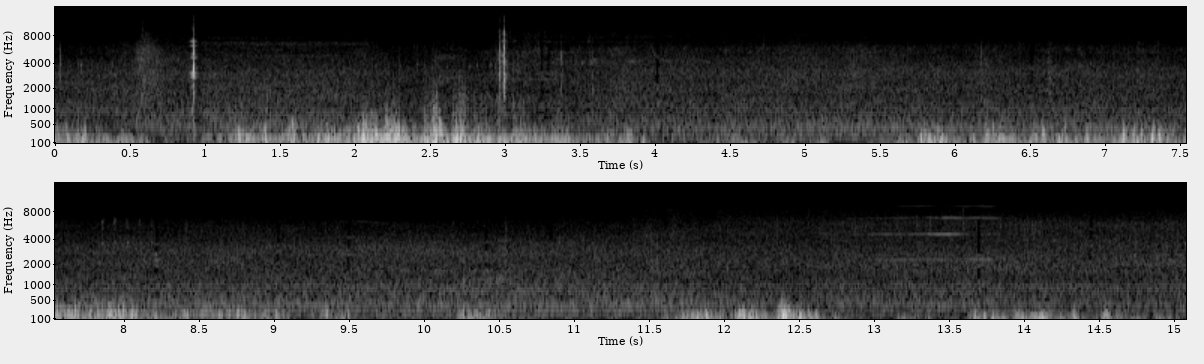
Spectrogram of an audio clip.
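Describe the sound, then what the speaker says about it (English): Wind blowing outdoors while fishing, gusty rumbling buffeting that swells and eases in uneven waves, loud and close throughout with no talk. "Wind's a little chilly still."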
